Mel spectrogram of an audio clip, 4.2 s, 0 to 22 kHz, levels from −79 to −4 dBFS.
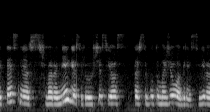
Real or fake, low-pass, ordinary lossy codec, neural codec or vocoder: real; 7.2 kHz; AAC, 64 kbps; none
